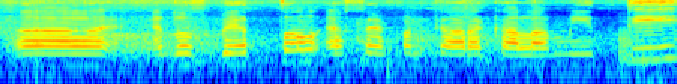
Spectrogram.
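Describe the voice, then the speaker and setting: A man calling an esports match like an excited fighting game announcer, repeating phrases and stretching key calls for emphasis. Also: sits high, measured pace, a little hiss or hum, rough recording. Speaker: esports commentator. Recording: loud music under commentary. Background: loud game music.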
